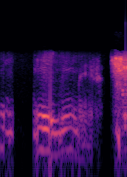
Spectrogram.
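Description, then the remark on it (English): A single sneeze: a drawn-out, voiced 'ah-ah' wind-up that ends in a sharp, hissy burst, preceded by a brief vocal sound. Fairly loud, with no talking over it. “God bless you.”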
